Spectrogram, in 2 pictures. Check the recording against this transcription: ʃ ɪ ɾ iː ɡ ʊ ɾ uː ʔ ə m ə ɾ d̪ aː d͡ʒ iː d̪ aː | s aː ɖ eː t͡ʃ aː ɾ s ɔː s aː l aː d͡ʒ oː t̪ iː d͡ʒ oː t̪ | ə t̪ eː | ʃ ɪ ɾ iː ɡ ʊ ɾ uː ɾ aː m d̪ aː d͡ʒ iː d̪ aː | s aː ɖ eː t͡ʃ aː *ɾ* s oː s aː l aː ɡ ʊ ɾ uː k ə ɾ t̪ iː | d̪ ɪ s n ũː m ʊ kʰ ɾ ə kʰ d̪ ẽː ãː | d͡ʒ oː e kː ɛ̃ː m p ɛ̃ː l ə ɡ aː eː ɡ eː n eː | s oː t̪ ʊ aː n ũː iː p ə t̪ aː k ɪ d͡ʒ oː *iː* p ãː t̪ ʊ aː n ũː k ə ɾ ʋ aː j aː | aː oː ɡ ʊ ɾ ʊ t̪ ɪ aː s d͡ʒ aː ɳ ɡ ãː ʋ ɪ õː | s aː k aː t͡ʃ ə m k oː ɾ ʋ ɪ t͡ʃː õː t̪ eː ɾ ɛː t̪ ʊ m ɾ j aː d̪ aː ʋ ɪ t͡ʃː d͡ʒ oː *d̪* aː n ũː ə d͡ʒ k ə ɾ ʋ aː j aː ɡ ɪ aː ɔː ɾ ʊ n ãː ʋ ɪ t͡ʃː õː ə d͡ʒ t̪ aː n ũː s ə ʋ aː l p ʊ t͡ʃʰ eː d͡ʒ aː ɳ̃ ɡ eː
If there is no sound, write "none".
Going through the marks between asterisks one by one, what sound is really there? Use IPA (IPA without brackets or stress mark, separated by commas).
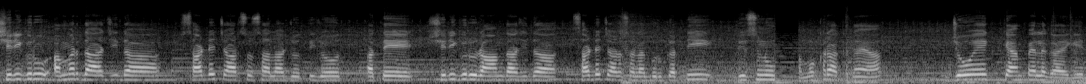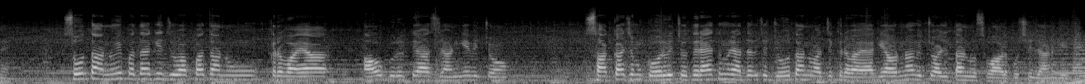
ɾ, aː, t̪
